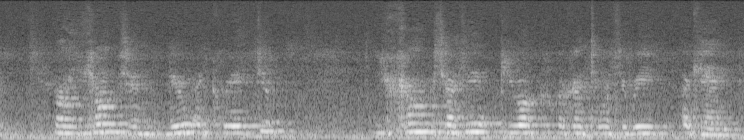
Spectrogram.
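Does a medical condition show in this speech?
Yes: traumatic brain injury; near-fatal injury.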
